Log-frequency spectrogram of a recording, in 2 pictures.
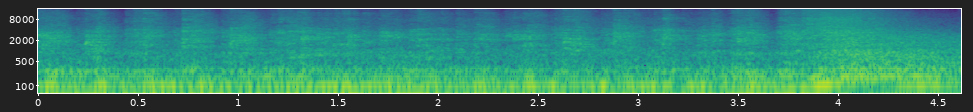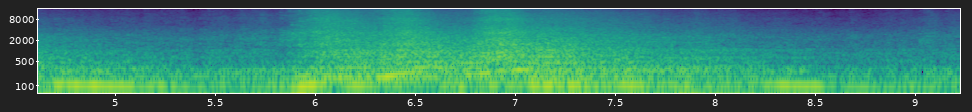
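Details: First start after installing MAC long tube headers, engine reassembled after lifting, old mufflers still on: fires and revs with rough, uneven, puffy exhaust note rising with throttle; owner suspects header leak at the head from loose bolts, not confirmed.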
